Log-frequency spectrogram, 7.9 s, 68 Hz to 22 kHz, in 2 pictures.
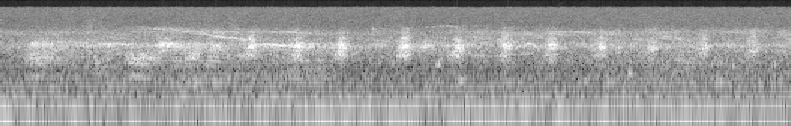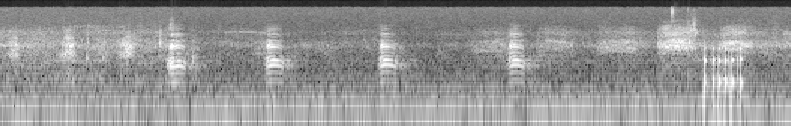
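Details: An Egyptian goose at Mashatu in October 2022 gives a long run of harsh, nasal honking notes, several per second, over a steady low hum and background noise.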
